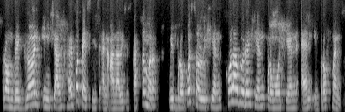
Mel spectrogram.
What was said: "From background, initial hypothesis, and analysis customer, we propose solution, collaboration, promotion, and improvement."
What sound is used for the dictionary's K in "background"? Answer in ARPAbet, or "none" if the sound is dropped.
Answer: none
